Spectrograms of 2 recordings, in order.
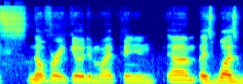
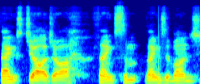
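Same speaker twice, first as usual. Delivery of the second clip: usual speaking voice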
